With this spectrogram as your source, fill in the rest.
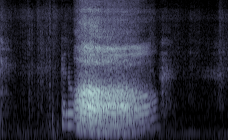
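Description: A young woman groans loudly with strain.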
